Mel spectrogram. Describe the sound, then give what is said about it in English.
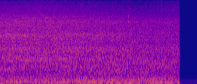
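Steady outdoor traffic rumble of cars moving around a car park in the morning, with a low engine drone under a broad wash of road noise, fairly loud and continuous until it cuts off abruptly. “You're coming into the car park this morning, sir.”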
